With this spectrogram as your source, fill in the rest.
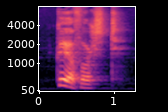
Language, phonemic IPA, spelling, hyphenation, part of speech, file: Dutch, /ˈkøːr.vɔrst/, keurvorst, keur‧vorst, noun, Nl-keurvorst.ogg
- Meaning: Elector, Prince-Elector (of the Holy Roman Empire)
